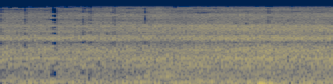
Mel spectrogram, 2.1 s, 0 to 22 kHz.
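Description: Paint spray gun with a 1.4 tip atomizing clear coat at low pressure, about 22–23 psi: a steady hiss of air.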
